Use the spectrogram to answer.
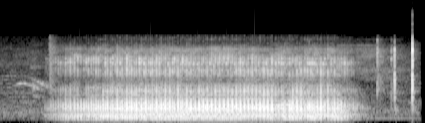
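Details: English Mastiff snoring loudly enough to keep everyone awake: one long, loud, buzzing snore on a single breath, then a few short snorts.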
